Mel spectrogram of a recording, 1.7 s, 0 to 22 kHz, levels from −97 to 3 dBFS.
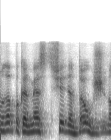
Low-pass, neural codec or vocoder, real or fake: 7.2 kHz; codec, 16 kHz, about 1 kbps, DyCAST, with the encoder's durations; fake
